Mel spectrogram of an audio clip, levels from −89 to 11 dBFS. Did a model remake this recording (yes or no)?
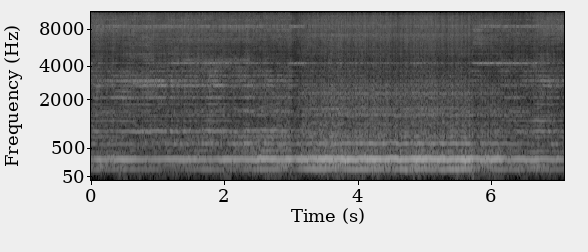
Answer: yes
